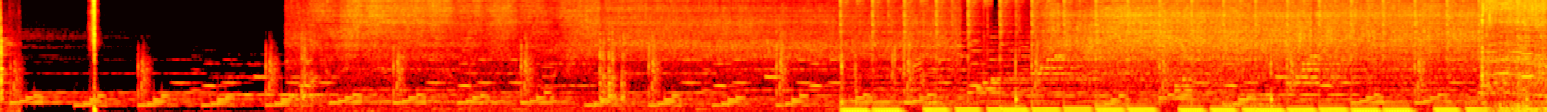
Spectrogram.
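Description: Scottish ribeye steaks cooking over a wild-camping fire, sizzling and crackling loudly and steadily, with scattered sharp pops and ticks, growing louder and denser partway through, no talking.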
